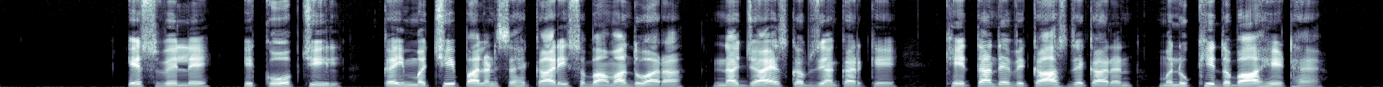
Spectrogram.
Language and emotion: Punjabi, neutral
